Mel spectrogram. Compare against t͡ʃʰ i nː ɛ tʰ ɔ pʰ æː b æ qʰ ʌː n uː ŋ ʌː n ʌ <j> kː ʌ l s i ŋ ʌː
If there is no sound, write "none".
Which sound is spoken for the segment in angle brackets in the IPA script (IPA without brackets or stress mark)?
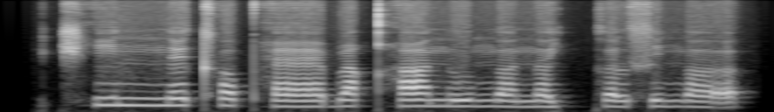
j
